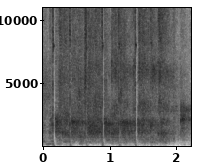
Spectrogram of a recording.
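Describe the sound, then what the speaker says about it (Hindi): An audience claps at a talk about an ISKCON temple's free food drive, a steady broadband patter of many hands with a few sharper claps, fairly close and continuous for a couple of seconds. "एक बार तालियां"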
